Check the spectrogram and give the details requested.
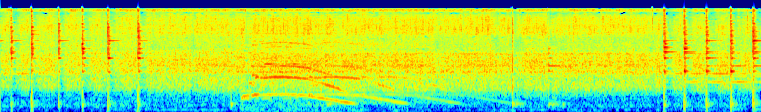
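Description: Chicken deep-frying in a pot of hot oil: a steady sizzle. Over it come a quick run of sharp ringing clinks in the first second and a half and another about seven seconds in, with a few faint falling whistle-like tones near the middle.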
